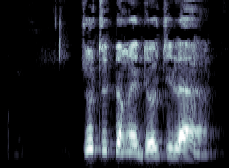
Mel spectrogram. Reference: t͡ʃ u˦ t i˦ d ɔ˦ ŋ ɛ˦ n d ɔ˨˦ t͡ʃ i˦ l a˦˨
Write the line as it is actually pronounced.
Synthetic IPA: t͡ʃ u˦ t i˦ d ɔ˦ ŋ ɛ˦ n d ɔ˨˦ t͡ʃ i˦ l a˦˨

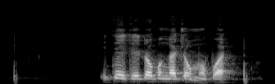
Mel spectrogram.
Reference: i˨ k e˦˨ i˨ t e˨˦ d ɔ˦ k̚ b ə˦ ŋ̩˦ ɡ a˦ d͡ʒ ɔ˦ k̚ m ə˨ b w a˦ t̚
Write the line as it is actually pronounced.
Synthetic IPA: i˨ t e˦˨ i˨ t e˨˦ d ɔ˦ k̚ b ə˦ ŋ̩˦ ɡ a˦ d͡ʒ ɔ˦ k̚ m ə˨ b w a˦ t̚

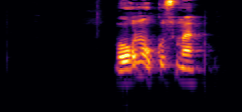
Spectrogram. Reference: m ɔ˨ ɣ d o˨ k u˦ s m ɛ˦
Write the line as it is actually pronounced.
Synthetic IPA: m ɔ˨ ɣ n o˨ k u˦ s m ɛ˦

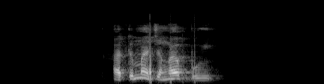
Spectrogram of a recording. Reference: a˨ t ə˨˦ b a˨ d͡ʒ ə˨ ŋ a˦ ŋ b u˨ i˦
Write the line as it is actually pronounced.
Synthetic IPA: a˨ t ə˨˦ m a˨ d͡ʒ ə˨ ŋ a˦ b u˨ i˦

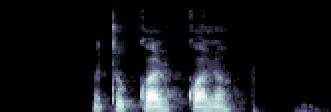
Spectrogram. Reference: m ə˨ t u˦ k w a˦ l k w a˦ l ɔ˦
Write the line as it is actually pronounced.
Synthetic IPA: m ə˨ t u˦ k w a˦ l k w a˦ l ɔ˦

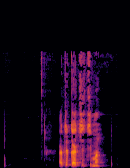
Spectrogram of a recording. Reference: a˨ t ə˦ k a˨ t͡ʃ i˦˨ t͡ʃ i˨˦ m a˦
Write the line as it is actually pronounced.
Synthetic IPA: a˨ t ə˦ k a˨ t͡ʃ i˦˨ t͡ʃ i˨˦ m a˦

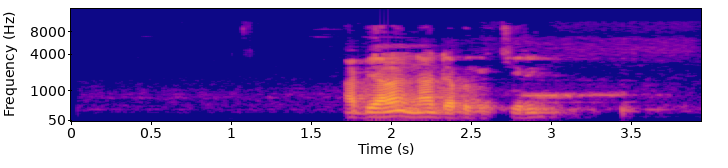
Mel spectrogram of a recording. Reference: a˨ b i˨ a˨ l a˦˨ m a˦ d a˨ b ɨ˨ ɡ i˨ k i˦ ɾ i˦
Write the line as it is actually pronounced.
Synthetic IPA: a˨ b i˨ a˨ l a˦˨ n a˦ d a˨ b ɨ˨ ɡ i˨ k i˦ ɾ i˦

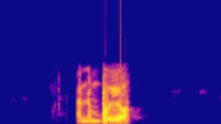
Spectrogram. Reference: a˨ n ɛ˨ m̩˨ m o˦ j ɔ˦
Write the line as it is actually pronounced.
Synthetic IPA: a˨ n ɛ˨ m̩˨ b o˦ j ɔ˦

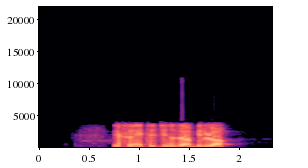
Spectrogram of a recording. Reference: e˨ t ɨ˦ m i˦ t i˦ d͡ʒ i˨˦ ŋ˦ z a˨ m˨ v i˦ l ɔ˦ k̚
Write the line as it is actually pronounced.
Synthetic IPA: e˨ s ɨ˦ ŋ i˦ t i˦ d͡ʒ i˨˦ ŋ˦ z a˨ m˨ b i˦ l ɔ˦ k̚

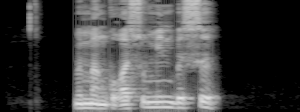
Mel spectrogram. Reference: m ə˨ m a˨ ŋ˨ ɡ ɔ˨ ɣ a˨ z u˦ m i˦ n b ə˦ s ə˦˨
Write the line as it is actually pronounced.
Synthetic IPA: m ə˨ m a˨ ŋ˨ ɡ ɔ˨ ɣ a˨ s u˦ m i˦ n b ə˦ s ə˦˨

